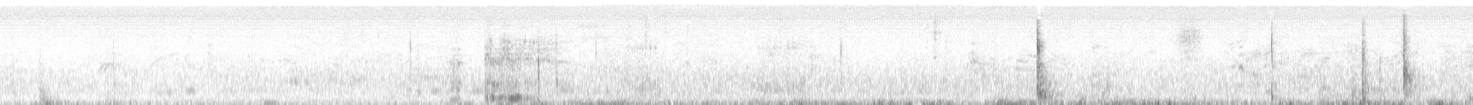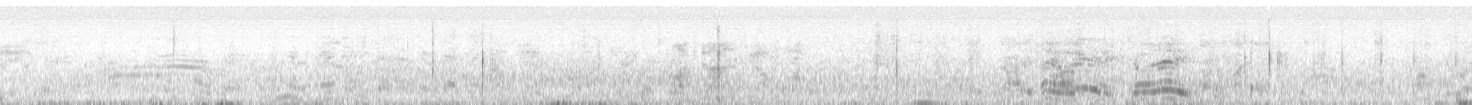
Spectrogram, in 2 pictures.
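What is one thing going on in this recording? Crowd voices murmur and call out across an open outdoor ballpark.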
